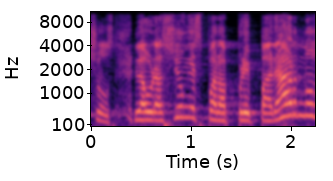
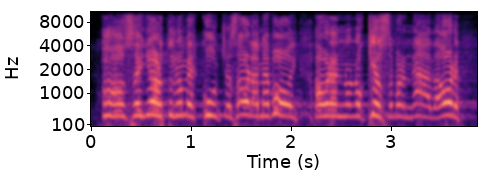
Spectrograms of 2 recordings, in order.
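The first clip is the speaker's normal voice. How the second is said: petulant sulk; 6 semitones higher, faster than usual. Retold or imitated. Sulking believer complaining to God.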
